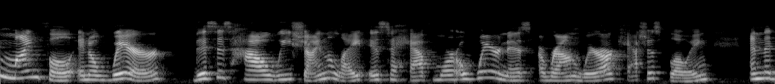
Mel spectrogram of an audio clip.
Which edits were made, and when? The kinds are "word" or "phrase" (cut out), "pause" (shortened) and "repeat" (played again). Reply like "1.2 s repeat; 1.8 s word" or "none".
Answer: none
